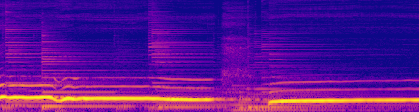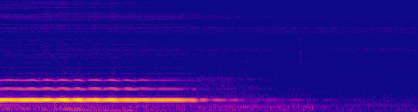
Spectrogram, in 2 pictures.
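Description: The final bars of an acoustic song: a long, wavering held vocal note over acoustic guitar strums. The strums stop about two seconds in, a last held note begins just under three seconds in, and it fades to silence by about seven seconds.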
